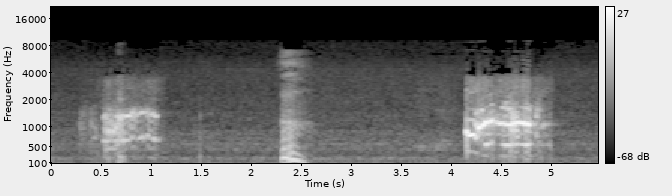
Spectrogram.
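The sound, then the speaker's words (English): A female cat named Bub meows three times in short, separate calls with pauses between: a nasal mew, a quick downward-sliding squeak, then a longer, louder wavering meow, with no talking. “Hey, can you hear my cat?”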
